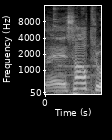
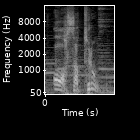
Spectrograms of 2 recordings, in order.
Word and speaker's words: Ásatrú: And no, it's not Ásatrú or Sátrú or all the things I hear Americans say. I know I mispronounce words, but this is Ásatrú, meaning the faith of the Æsir.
